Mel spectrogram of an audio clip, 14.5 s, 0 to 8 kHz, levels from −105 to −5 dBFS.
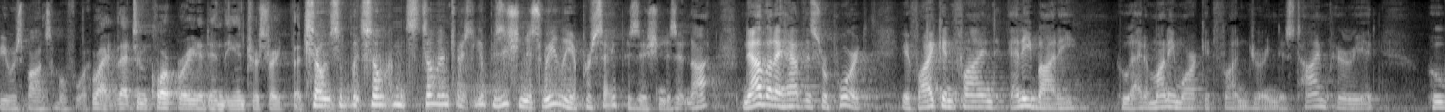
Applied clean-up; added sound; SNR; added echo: neural separator model SepFormer DNS4.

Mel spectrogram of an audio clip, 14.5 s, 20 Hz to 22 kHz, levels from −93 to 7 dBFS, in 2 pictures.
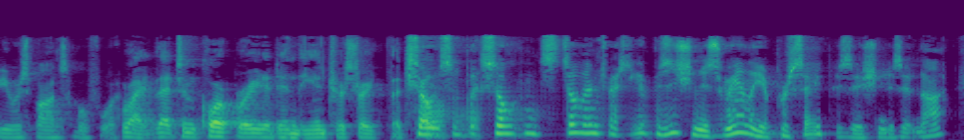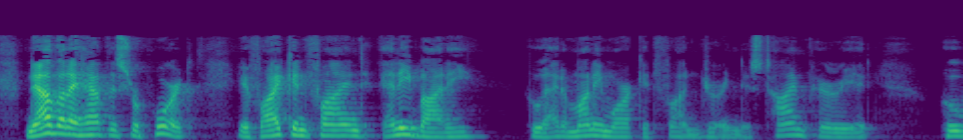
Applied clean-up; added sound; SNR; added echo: neural mask model DeepFilterNet 3.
